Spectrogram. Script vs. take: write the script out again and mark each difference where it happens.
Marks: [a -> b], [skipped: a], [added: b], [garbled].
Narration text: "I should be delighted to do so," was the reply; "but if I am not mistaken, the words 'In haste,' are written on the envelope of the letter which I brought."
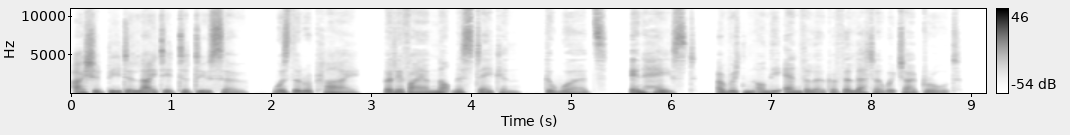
"I should be delighted to do so," was the reply; "but if I am not mistaken, the words 'In haste,' are written on the envelope of the letter which I brought."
